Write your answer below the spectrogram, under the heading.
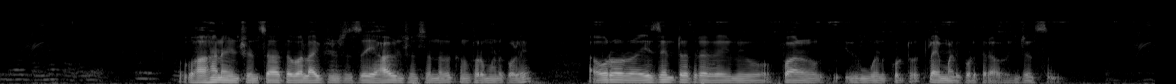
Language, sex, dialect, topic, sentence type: Kannada, male, Central, banking, question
